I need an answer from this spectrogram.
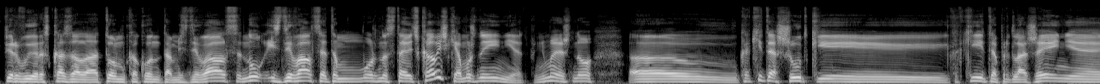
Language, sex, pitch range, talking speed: Russian, male, 120-165 Hz, 135 wpm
